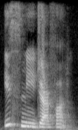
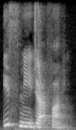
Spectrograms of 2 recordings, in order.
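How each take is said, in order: No difference in how they are said.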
